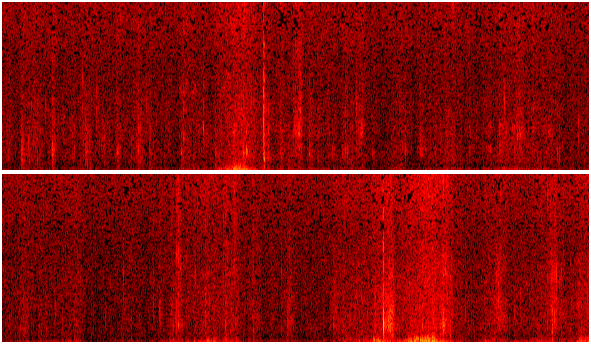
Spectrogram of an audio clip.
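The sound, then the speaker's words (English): Faint footsteps of a jogger coming up from behind someone walking along the side of a park, a steady patter of soft footfalls with a few louder thuds. “Jogger up behind.”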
